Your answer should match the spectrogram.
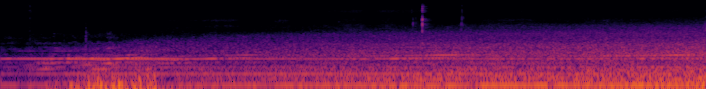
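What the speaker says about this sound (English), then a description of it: "Let's move it over to this fan with a cool startup sound." An electric floor fan spins up from rest, its motor hum and whooshing air swelling steadily into a constant, fairly loud drone, with steady tonal whine throughout and no talking.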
